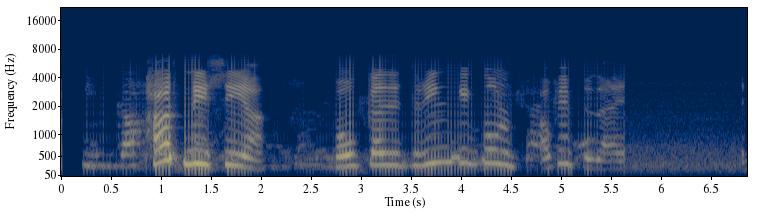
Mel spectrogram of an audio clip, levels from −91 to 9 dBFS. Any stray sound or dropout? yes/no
no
